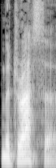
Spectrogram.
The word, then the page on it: madrasa: British English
